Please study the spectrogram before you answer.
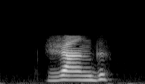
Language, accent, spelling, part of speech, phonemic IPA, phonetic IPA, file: Armenian, Eastern Armenian, ժանգ, noun, /ʒɑnɡ/, [ʒɑŋɡ], Hy-ժանգ.ogg
- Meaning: rust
